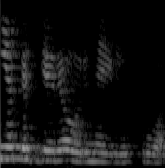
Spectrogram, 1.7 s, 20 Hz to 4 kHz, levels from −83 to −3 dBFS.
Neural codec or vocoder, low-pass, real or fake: none; 3.6 kHz; real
